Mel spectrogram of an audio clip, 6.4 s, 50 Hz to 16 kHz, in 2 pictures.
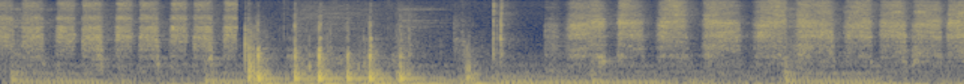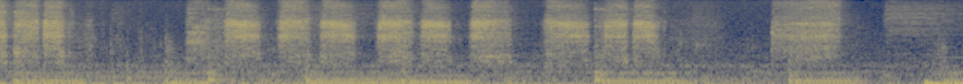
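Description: Felt tip of a Krink K-75 paint marker scrubbing back and forth across sketchbook paper, laying down a coat of paint in quick strokes. The strokes come in runs with short breaks between them.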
